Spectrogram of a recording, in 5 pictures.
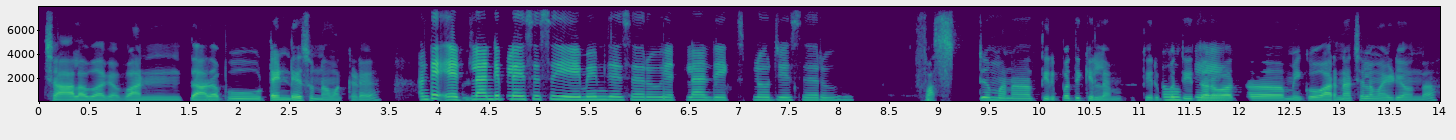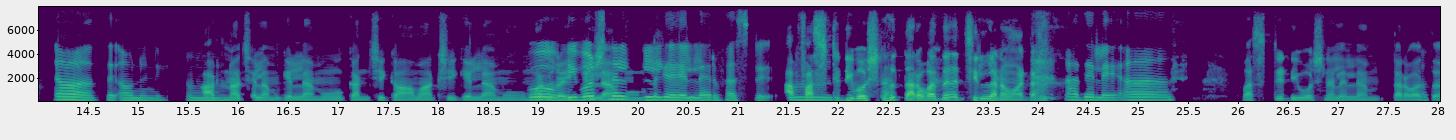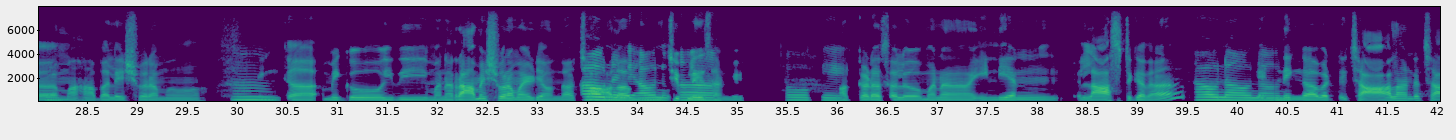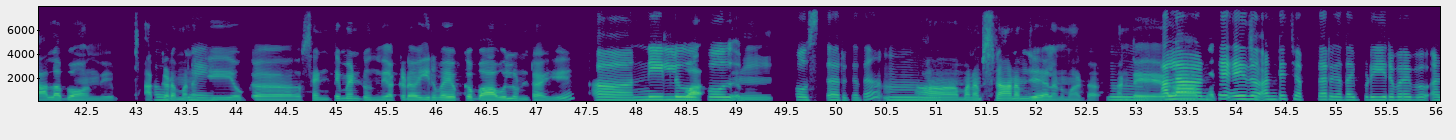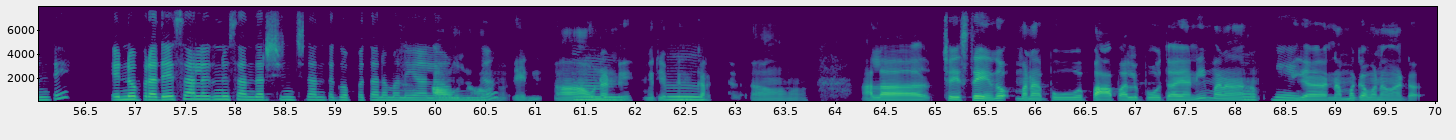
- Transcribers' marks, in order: in English: "వన్"; in English: "టెన్ డేస్"; in English: "ప్లేసెస్"; other background noise; in English: "ఎక్స్‌ప్లోర్"; in English: "ఫస్ట్"; in English: "డివోషనల్‌గా"; in English: "ఫస్ట్ డివోషనల్"; giggle; in English: "చిల్"; in English: "ఫస్ట్"; in English: "ప్లేస్"; in English: "ఇండియన్ లాస్ట్"; in English: "ఎండింగ్"; lip smack; in English: "సెంటిమెంట్"; tapping; in English: "బకెట్స్"; in English: "కరెక్ట్"
- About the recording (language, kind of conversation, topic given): Telugu, podcast, మీకు అత్యంత ఇష్టమైన ఋతువు ఏది, అది మీకు ఎందుకు ఇష్టం?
